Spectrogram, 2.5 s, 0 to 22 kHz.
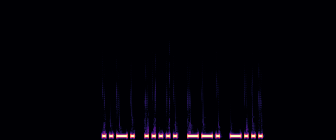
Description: Morse code, heard as a keyed tone, about 46 wpm, 700 Hz. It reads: F5GB
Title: DXCC-100 Call Signs - 4 Characters - 45wpm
